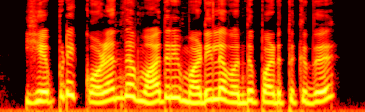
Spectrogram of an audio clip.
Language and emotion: Tamil, surprised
